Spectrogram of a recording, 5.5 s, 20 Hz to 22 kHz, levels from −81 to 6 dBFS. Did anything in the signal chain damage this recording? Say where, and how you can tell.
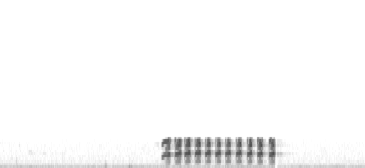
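Yes. There are two brief smears in the sound, at 2.70 to 2.74 s and at 4.12 to 4.17 s, where the signal wobbles and loses definition before blending back. This is short concealed packet loss on the network leg of the call. About 20 ms and then about 40 ms of audio arrived too late for the jitter buffer. The decoder bridged each gap by extending the preceding sound and crossfading back into the real signal. The G.711 mu-law path's cutoff at 4 kHz is present throughout.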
